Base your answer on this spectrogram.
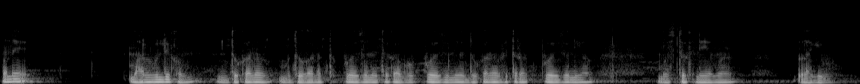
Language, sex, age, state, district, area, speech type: Assamese, male, 18-30, Assam, Barpeta, rural, spontaneous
